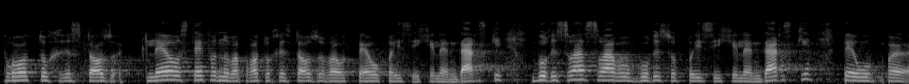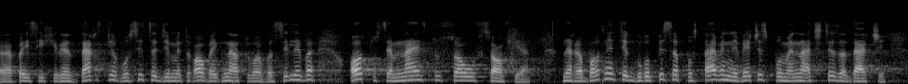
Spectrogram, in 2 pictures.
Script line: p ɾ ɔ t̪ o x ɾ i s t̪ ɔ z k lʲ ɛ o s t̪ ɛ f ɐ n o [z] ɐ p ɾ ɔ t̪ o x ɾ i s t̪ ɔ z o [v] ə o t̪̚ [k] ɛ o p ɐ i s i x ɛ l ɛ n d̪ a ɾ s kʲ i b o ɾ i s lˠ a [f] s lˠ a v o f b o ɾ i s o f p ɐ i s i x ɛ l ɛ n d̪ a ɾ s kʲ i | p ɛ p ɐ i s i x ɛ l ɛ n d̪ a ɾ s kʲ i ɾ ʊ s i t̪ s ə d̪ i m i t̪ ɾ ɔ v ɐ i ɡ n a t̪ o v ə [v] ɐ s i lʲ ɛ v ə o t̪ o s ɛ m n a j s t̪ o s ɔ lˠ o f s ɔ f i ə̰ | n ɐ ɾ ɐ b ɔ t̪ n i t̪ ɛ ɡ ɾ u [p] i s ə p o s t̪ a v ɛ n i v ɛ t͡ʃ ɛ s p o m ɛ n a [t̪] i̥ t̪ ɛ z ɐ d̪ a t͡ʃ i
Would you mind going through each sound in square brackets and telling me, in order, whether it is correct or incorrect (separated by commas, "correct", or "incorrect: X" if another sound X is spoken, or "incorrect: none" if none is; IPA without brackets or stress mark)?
incorrect: v, correct, incorrect: p, correct, correct, correct, correct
